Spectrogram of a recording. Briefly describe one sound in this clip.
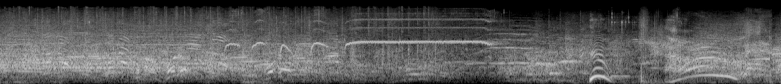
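A studio audience cheers and shouts loudly.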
